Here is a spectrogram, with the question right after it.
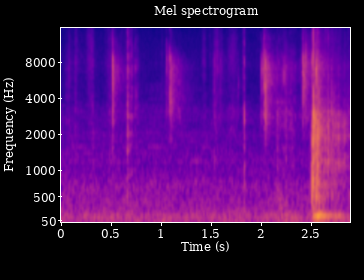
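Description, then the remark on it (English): Irregular crunching and cracking hits as the Shield Guardian pummels a statue into dust, with several sharp gritty bursts building to one loud, heavy crack near the end. No voices. “You just hear a crunching and cracking and pummeling. As the Shield Guardian pummels the statue into dust.”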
